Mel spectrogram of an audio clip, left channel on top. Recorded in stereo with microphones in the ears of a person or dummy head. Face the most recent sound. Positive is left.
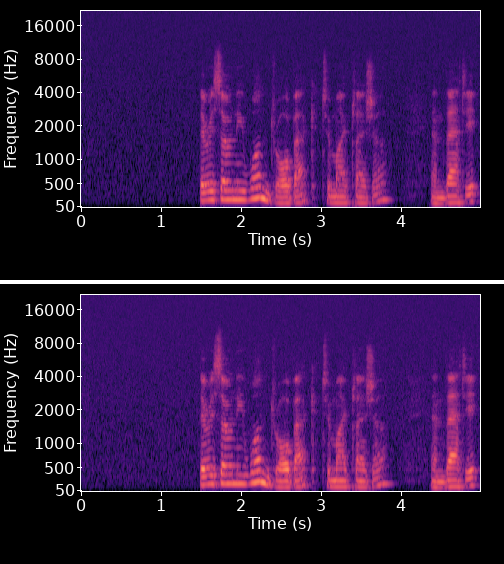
turn(degrees=5)  # may be behind; listen again after turning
